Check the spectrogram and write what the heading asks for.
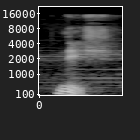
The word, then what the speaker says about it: niche: सो ये है निश, यानी डोमेन, फील्ड, एरिया। तो इसको आपने निश प्रोनाउंस करना है, ना कि नीचे और नीचे, राइट। सो निश is the correct pronunciation. So preposition bow, bow and niche.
